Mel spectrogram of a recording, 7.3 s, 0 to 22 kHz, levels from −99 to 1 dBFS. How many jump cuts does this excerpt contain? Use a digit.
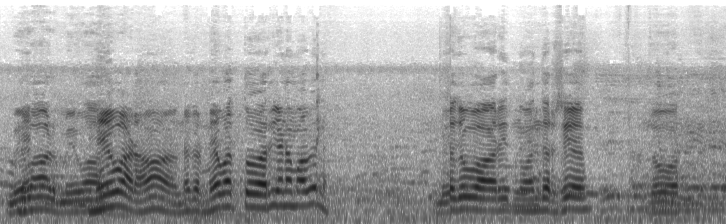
1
